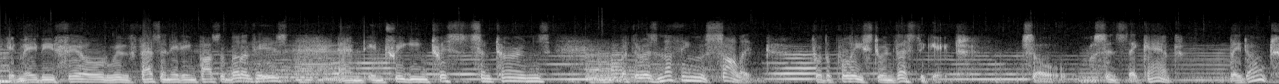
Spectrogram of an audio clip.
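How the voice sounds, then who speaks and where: A man playing a musing host who narrates a radio mystery in a measured, theatrical manner. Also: fairly low pitch. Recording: dull 1970s radio broadcast, loud music behind.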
